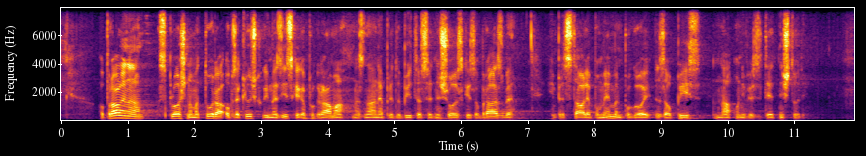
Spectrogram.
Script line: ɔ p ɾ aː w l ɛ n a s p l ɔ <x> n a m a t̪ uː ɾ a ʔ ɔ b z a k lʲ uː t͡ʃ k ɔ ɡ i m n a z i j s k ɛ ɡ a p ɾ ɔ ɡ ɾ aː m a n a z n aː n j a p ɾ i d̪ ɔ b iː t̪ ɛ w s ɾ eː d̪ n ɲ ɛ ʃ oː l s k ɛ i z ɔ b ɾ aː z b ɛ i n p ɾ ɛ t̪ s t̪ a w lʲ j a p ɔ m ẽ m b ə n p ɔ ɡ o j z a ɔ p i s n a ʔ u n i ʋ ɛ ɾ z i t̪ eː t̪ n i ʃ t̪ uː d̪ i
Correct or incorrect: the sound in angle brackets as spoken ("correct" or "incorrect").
incorrect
